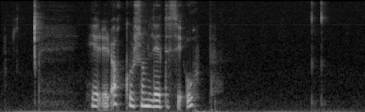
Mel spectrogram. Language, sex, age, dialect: Faroese, female, 36-60, Suðurstreymoy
